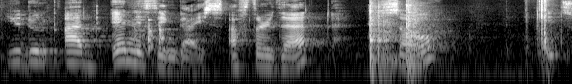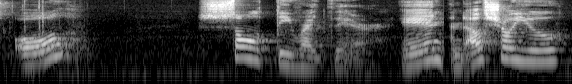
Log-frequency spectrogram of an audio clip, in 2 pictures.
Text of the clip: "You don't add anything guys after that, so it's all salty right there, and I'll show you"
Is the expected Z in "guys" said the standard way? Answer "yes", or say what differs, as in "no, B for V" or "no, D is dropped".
no, S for Z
